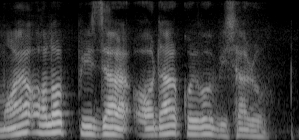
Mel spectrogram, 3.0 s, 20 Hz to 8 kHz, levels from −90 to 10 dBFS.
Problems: constant background noise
